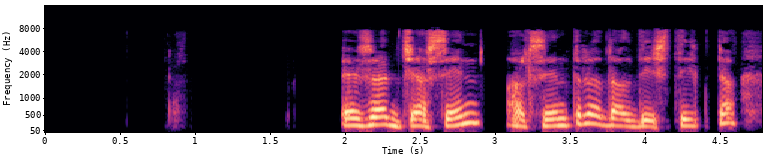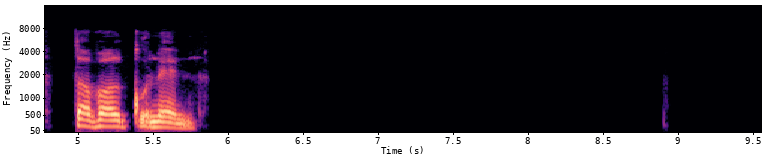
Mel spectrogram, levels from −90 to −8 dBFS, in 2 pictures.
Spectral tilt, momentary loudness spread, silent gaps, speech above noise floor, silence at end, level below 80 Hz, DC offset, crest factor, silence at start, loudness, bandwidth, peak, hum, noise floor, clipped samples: -5 dB/octave; 8 LU; 2.93-3.06 s, 4.43-4.47 s, 4.84-4.96 s; over 74 dB; 3.8 s; -60 dBFS; under 0.1%; 18 dB; 1.95 s; -17 LUFS; 8.2 kHz; -2 dBFS; none; under -90 dBFS; under 0.1%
